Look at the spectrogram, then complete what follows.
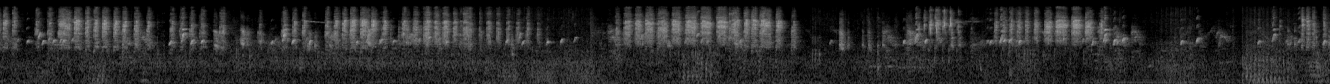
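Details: Captive-bred young European goldfinches being fed, Poland, 2017: repeated surges of harsh, buzzy, high-pitched chattering lasting one to two seconds each, with brief pauses and a few thin chirps between.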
